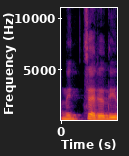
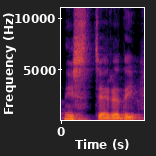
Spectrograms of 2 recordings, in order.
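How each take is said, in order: First: The middle 'sh' sound is weak or missing. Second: The middle 'sh' sound is clearly heard. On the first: The speaker calls it wrong. "നിശ്ചരതി എന്ന് പറയരുത്" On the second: The speaker calls it right. "ആ ശാന്ന് കേൾക്കണം കേട്ടോ"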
